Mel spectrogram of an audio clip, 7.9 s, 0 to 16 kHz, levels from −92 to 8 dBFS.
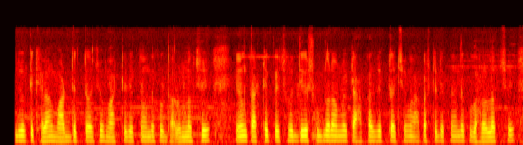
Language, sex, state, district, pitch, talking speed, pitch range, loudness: Bengali, male, West Bengal, Jalpaiguri, 125 Hz, 230 wpm, 120-130 Hz, -23 LUFS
